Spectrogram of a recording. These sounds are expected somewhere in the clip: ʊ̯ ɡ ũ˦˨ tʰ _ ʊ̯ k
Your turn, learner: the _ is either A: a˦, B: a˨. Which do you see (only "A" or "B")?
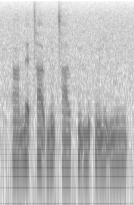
B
